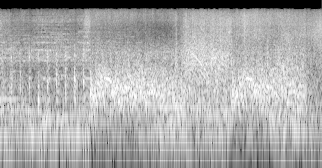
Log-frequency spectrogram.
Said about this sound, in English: The chopper gunner fires.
